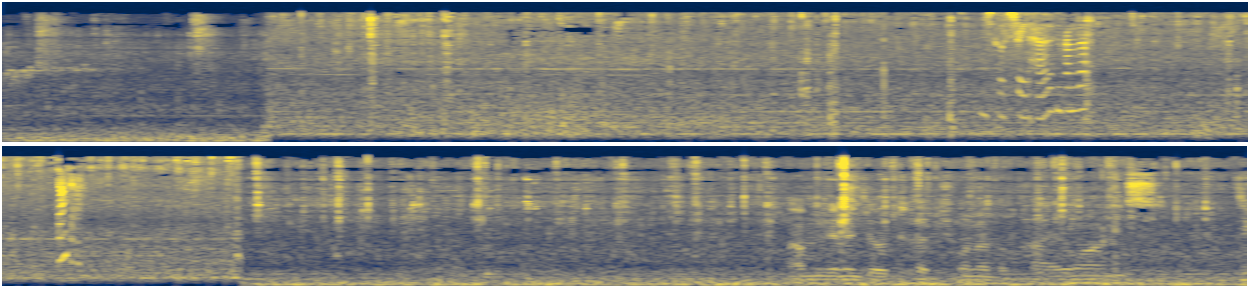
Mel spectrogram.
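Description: Steady rushing outdoor noise with a few short rising chirps about five seconds in.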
